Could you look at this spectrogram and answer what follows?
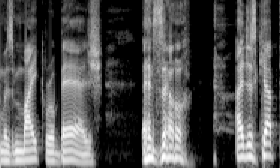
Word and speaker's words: Roberge: to the Win Make Give podcast, um Roberge. Is that Did I get your last name right right? That's perfect, Bob. It's funny because my grandmother's pronounced it Roberge, but I grew up in hardcore Central Mass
